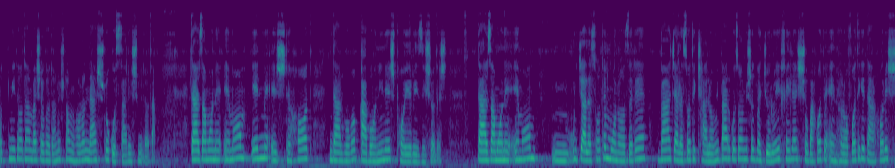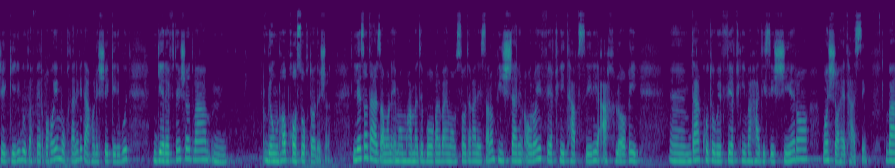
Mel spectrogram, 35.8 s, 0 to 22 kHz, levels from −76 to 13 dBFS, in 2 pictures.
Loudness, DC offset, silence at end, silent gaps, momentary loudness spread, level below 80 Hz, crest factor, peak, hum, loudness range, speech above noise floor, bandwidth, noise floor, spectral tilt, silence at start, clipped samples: -29 LUFS; under 0.1%; 0 s; none; 7 LU; -60 dBFS; 18 dB; -10 dBFS; none; 2 LU; 24 dB; 16.5 kHz; -52 dBFS; -4.5 dB/octave; 0 s; under 0.1%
